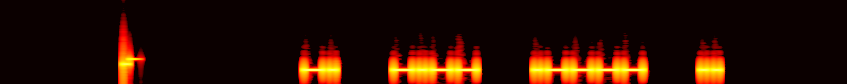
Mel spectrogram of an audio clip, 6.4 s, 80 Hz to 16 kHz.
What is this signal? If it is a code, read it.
Morse code, heard as a keyed tone, about 25 wpm, spaced as for 14 wpm, 700 Hz. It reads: NY1I
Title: USA Call Signs - 4 Characters - 3x Character Spacing - 25wpm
